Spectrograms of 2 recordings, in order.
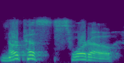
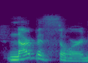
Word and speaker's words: NARPASSWORD: This is Narpas Swordo. Narpas Sword. Most people read this as Narpas Sword instead of Narpassword.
